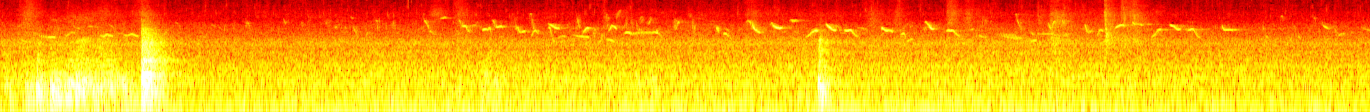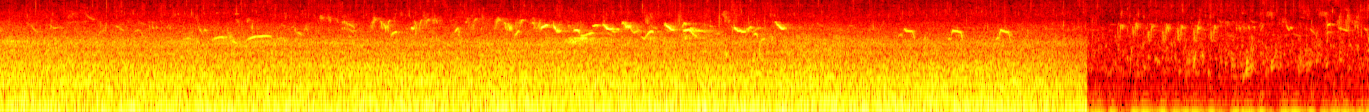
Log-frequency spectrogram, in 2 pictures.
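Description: Steady wash of outdoor water noise with many small birds chirping over it. A knock about a second in, another about eight seconds in; the ambience cuts off sharply near the end.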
